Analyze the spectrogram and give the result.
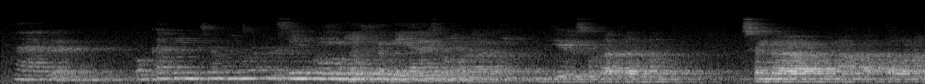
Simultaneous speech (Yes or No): Yes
